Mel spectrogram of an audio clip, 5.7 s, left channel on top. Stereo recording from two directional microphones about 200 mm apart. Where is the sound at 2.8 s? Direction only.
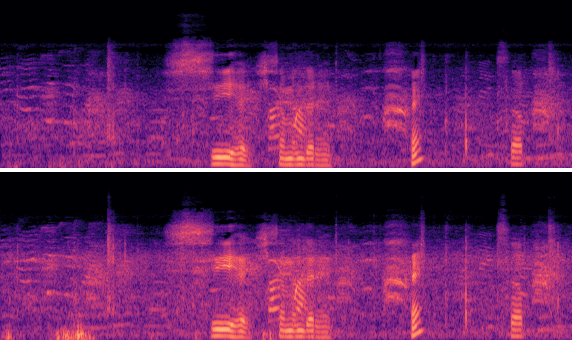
Centre (ahead or behind).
